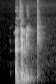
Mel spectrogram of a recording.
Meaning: Adamic
- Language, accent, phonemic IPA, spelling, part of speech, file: French, France, /a.da.mik/, adamique, adjective, LL-Q150 (fra)-adamique.wav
